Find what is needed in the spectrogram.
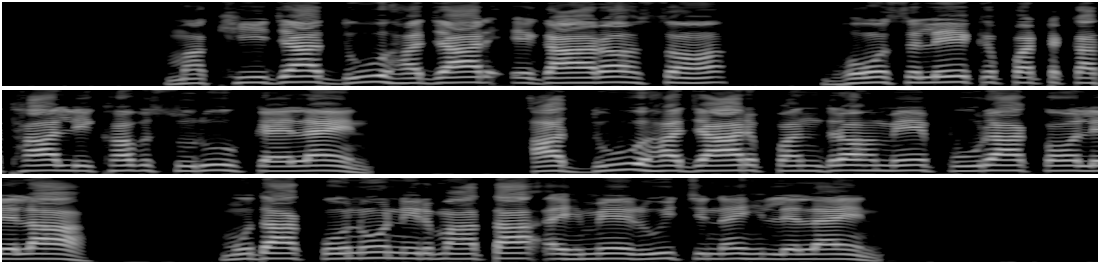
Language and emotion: Maithili, neutral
